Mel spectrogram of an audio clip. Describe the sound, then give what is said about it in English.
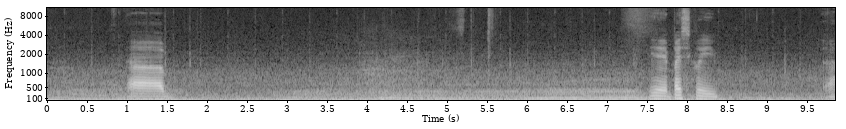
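Steady low rumble of a car moving through road traffic, a constant engine and road drone throughout, with a couple of brief voice sounds breaking through near the start and end. “I'm just in a bit of traffic at the moment, and that's why there's a few gaps in my fluidness.”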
